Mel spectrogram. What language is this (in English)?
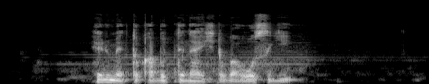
Japanese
